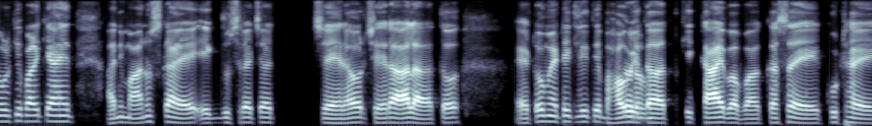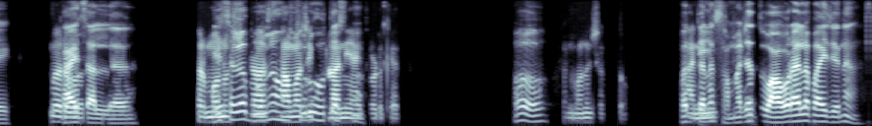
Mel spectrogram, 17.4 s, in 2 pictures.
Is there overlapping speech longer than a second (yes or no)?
yes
